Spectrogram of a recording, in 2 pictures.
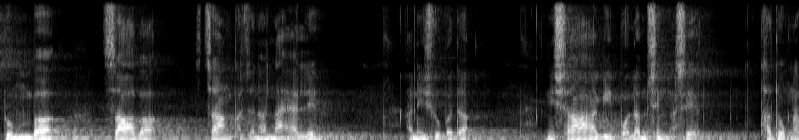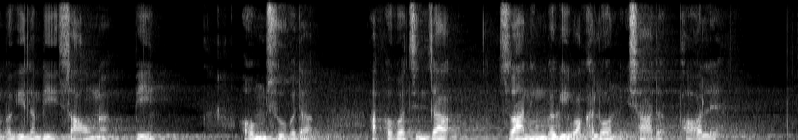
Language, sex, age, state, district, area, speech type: Manipuri, male, 30-45, Manipur, Kakching, rural, spontaneous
